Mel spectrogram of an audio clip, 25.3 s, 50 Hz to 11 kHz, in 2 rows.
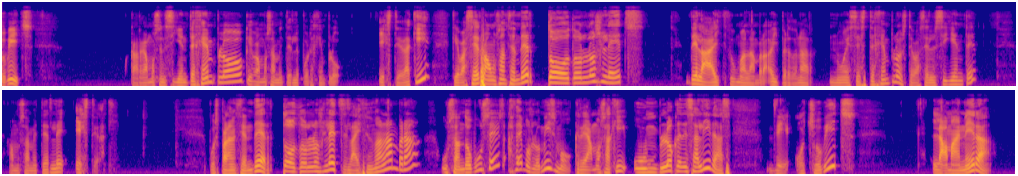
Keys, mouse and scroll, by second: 4.9 click, 7.9 click, 13.3 click, 16.7 click, 17.7-19.9 right drag.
